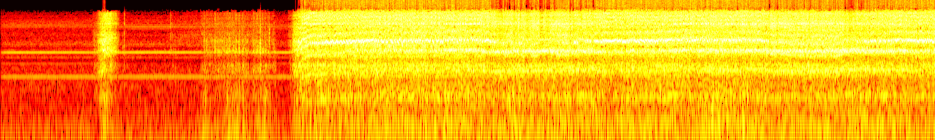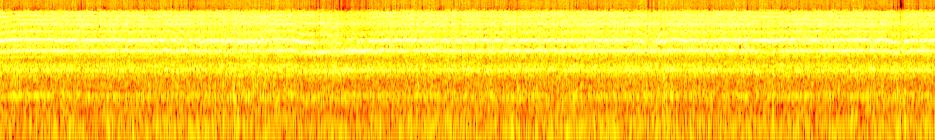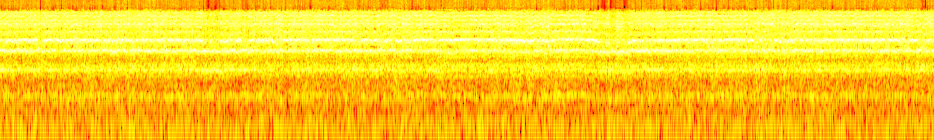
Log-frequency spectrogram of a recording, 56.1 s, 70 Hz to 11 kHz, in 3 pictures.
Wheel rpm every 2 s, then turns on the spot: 0, 10, 30, 190, 220, 220, 220, 230, 220, 230, 240, 220, 220, 230, 230, 230, 240, 230, 230, 230, 230, 230, 230, 220, 220, 230, 230, 230.
none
